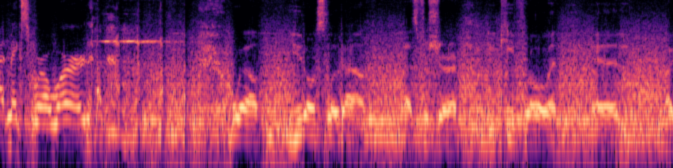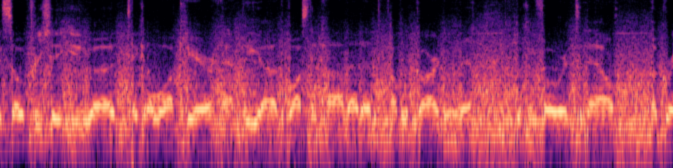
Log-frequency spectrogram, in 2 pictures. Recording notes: walk and talk at the Boston Common and Public Garden.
